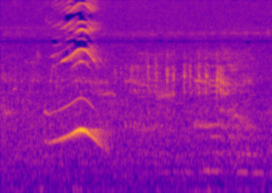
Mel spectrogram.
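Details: Singing Asian koel giving a single clear whistled note that climbs and then falls away, followed by faint background sounds.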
